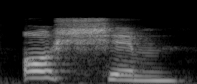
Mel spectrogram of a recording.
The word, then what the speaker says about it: osiem: Entonces, osiem, ¿sí?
